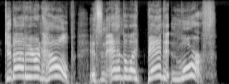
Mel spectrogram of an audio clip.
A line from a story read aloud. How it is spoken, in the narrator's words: A human voice yelled something like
